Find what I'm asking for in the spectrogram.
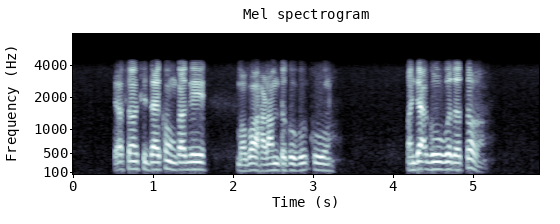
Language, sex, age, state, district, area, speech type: Santali, male, 30-45, West Bengal, Purba Bardhaman, rural, conversation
